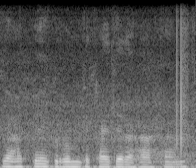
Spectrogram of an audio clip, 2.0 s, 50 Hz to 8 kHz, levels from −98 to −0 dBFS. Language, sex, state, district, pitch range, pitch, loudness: Hindi, male, Arunachal Pradesh, Papum Pare, 120-125 Hz, 120 Hz, -22 LUFS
